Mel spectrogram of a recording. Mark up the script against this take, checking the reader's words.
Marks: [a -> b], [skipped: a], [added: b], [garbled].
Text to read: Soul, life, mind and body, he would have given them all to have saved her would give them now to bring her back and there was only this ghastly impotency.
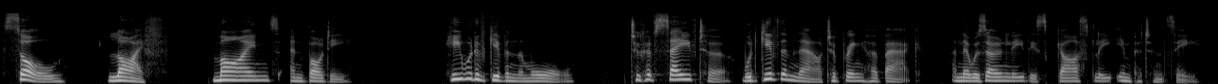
Soul, life, [mind -> minds] and body, he would have given them all to have saved her would give them now to bring her back and there was only this ghastly impotency.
